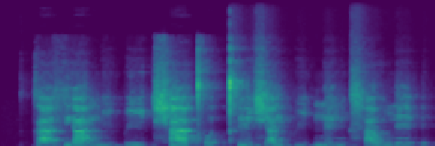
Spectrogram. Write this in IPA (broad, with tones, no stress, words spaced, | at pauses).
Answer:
ka˧sja˥˧ŋi˧ pi˥˧t͡ɕʰa˦ t̪ʰo˦t̚t̪ʰẽ˥˧ɕa˨˩jpi˦ʔ n̪ẽ˥˧ŋt͡sʰa˧w n̪e˦ʔ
